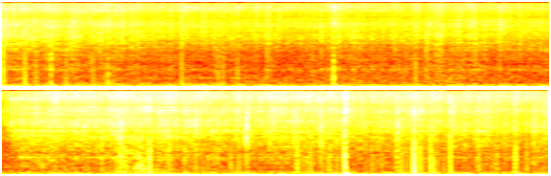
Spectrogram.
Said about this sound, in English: You hear the cooking and the sizzling, that's all the marinade and a little bit of oil on there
